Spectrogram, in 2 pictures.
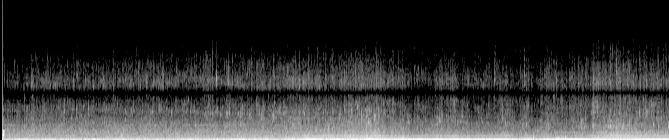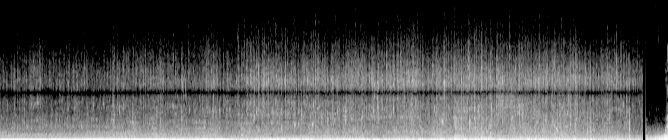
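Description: Boat engine running as the work boat passes close, a steady low hum that comes in about five seconds in, wavers briefly near the middle and falls away around thirteen seconds, over continuous background noise.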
